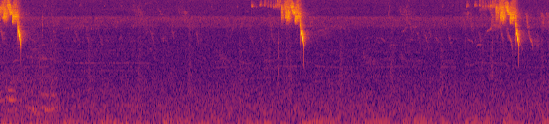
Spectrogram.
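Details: Blue-black grassquit (Volatinia jacarina, 'tiziu'), a bird said to sing while jumping, gives its song: a short, explosive, buzzy 'tiziu' note, high and sharply descending, repeated about every three and a half seconds over faint background hiss.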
